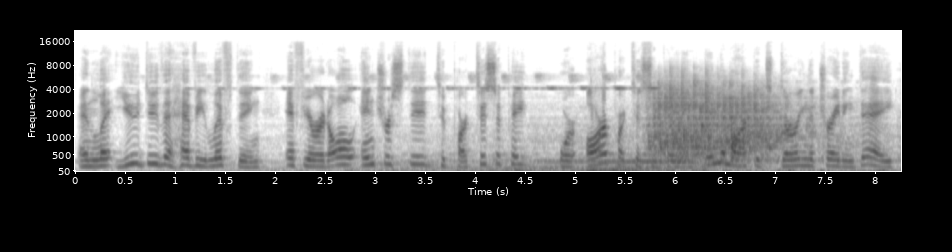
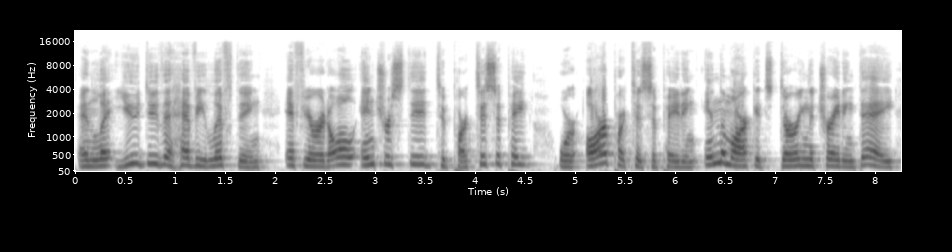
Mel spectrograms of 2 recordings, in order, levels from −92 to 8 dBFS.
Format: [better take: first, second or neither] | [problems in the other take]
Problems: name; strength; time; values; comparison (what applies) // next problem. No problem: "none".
second | animal sounds; very loud; throughout; 1 dB above the speech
